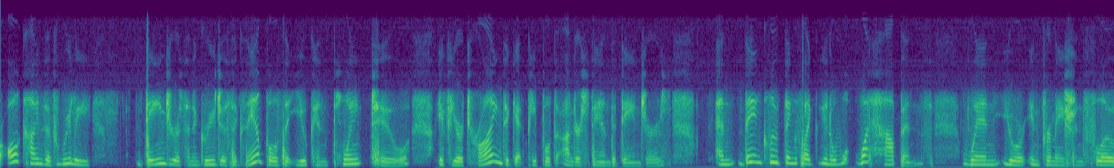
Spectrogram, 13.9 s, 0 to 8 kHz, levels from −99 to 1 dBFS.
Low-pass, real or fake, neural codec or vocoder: 7.2 kHz; real; none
